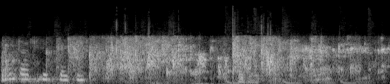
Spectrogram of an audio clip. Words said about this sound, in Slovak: Tak uh, viete, viete, prosím vás, iba tak ukázať, že ste tu jedným veľkým potleskom?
